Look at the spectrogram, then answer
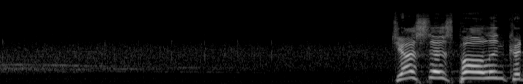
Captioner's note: applause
